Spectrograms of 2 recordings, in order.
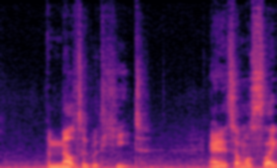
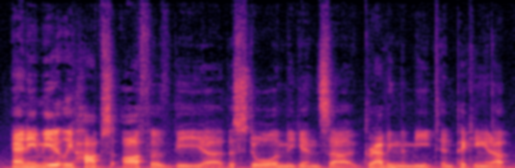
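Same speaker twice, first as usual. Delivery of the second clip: usual speaking voice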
